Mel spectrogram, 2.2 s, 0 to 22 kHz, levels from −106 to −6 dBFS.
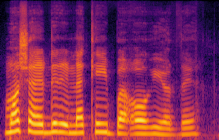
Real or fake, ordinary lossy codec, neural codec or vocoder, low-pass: fake; none; codec, 44.1 kHz, 3.4 kbps, Pupu-Codec; none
